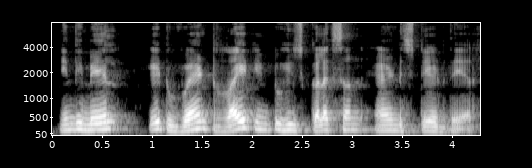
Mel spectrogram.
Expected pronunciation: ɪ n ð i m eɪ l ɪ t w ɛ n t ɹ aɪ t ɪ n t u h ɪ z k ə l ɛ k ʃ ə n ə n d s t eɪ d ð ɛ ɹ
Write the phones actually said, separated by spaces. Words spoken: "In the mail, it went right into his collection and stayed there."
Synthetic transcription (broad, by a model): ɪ n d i m eɪ l ɪ t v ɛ n t ɹ aɪ t ɪ n t u h ɪ z k ə l ɛ k ʃ ə n ə n d s t eɪ d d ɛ ɹ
